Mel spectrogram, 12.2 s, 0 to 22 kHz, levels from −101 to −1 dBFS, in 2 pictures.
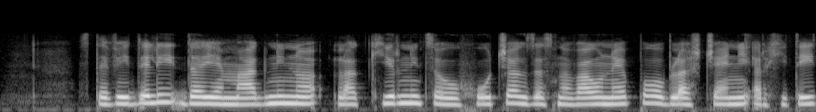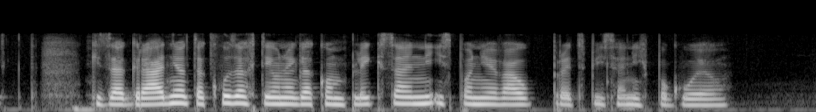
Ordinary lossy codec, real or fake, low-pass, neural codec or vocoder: none; real; 7.2 kHz; none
